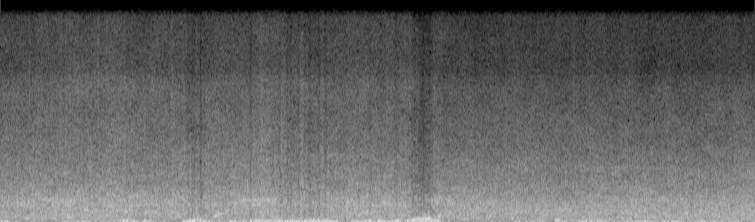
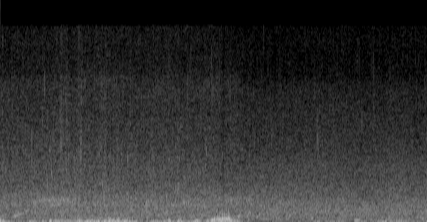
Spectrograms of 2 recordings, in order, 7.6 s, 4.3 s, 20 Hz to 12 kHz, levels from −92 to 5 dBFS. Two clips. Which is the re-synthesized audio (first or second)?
first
